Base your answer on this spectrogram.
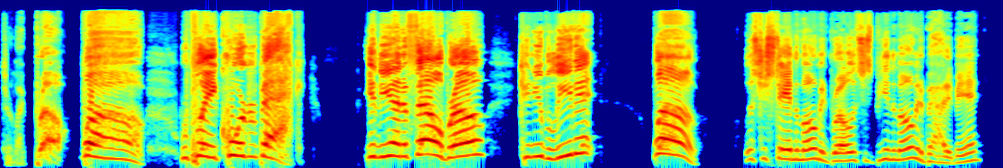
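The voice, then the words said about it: Laid-back surfer-dude impression of Sam Darnold. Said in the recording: “like Bill and Ted ... my impression of Sam Darnold”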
